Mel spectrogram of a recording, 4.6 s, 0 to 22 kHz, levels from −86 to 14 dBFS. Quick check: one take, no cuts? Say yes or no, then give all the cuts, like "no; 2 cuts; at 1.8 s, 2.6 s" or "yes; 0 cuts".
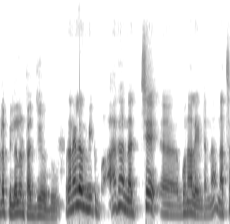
no; 1 cut; at 1.1 s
